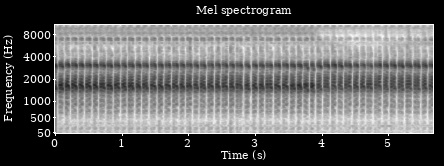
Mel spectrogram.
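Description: A toad gives a steady, rapid crackling trill of about ten clicks per second.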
